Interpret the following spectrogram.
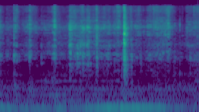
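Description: Soft rustling and light taps of paper pages being handled and turned by hand in a handmade paper-bag journal, with one sharper click about one and a half seconds in, over a faint steady low hum.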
